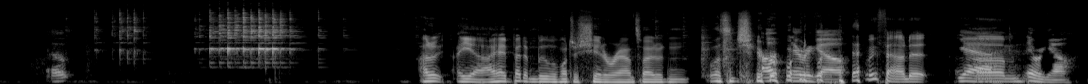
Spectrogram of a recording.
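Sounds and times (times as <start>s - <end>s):
speech: 0.5s - 1.0s, 4.2s - 10.8s
bright metallic bell ringing: 0.9s - 3.5s
laughter: 7.1s - 9.2s.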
